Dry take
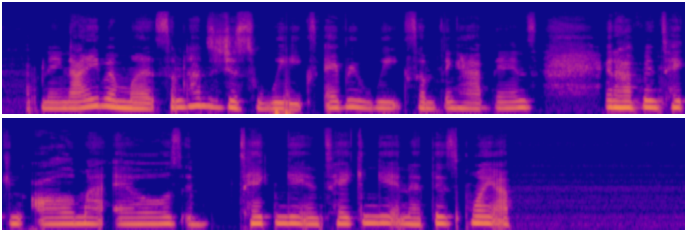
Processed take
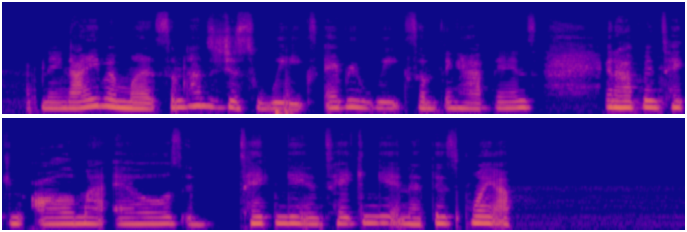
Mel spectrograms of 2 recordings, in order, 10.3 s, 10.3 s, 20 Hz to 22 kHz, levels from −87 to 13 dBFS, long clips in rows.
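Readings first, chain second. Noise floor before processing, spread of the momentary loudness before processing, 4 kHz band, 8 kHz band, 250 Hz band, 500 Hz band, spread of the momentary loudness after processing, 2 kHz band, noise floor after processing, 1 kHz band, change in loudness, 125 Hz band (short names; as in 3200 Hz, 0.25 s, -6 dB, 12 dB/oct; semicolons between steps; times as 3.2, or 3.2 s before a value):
-68 dBFS, 9 LU, -8.0 dB, -8.0 dB, -8.0 dB, -7.5 dB, 10 LU, -5.5 dB, -74 dBFS, -5.5 dB, -7.5 dB, -8.0 dB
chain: HPF 59 Hz; dynamic EQ 1300 Hz, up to +6 dB, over -49 dBFS, Q 1.6; flange 0.21 Hz, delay 3 ms, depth 6.7 ms, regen -57%; gain -4 dB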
